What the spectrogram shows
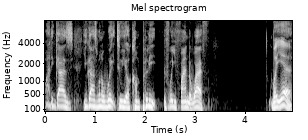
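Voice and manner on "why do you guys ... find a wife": ordinary talk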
